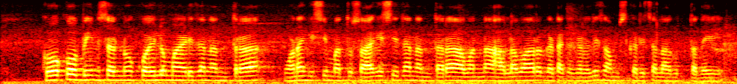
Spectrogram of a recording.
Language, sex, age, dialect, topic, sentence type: Kannada, male, 18-24, Mysore Kannada, agriculture, statement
